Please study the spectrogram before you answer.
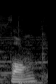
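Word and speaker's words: phonk: guys who make um funk music I think it's see it's p-h-o-n-k but I think I I'm sure it's supposed to be pronounced Funk because like pho like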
